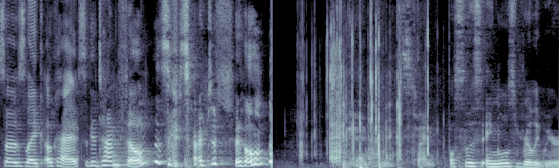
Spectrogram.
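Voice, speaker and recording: A woman speaking over noticeable background noise. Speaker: college dance student and vlogger. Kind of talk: casual vlog. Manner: animated.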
